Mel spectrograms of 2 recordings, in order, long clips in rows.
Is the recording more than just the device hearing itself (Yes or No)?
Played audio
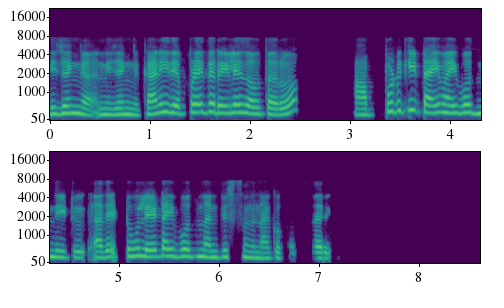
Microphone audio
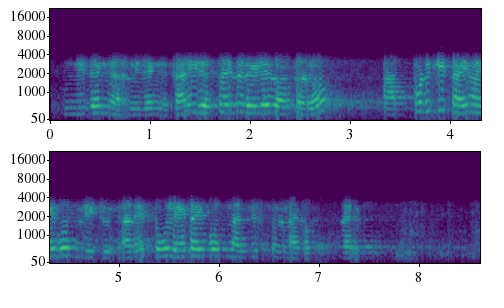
No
